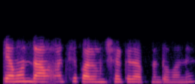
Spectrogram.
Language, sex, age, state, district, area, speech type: Bengali, female, 30-45, West Bengal, South 24 Parganas, rural, conversation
